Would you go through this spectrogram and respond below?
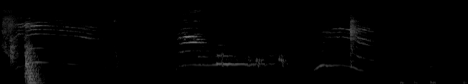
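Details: Rescued baby kittens wait for food by a microwave. Three separate meows: a loud, rising-falling cry, a longer wavering one, then a short bent call, followed by light tapping.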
